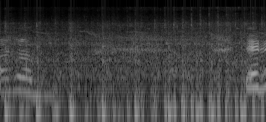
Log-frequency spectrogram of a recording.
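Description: Small motorcycle engine running on the move, heard as a rapid, even low pulse of about ten beats a second.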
